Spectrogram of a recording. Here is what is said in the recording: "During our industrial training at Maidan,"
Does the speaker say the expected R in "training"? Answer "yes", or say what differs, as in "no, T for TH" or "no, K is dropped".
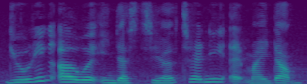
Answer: no, R is dropped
